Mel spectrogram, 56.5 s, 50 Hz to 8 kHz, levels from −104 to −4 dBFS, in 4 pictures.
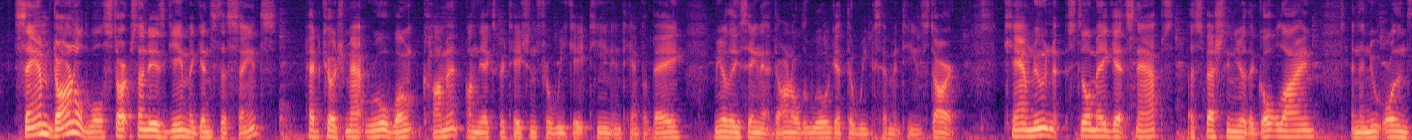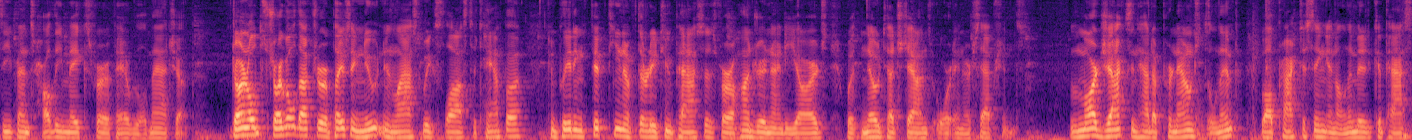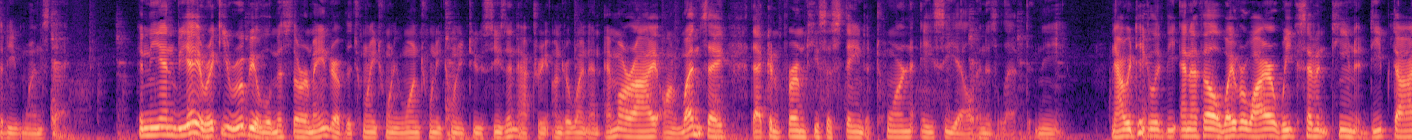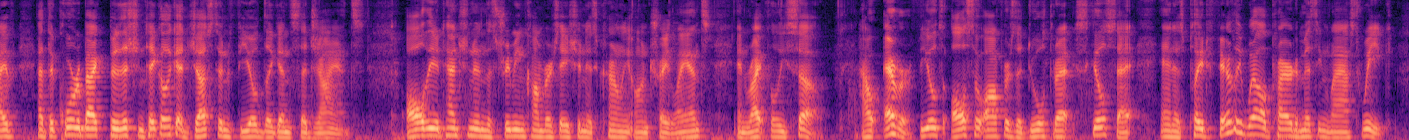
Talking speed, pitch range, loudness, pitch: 200 wpm, 105-135 Hz, -25 LUFS, 120 Hz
